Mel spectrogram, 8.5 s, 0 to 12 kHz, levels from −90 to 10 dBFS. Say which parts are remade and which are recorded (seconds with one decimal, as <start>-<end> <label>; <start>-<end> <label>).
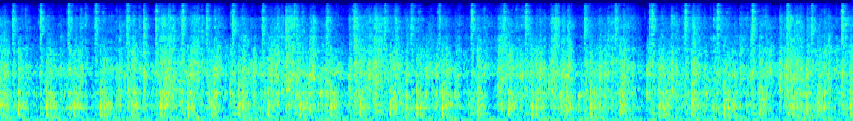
0.0-1.1 recorded; 1.1-1.9 remade; 1.9-3.8 recorded; 3.8-4.4 remade; 4.4-8.5 recorded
